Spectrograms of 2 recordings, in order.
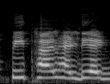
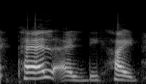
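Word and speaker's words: phthalaldehyde: बहुत बच्चे इसको पीथैल एल्डिहाइड भी बोलते हैं, पर ऐसा मैंने सुना है कि यहाँ भाई ये जो पी है ये साइलेंट होता है और इसका नाम है थैल एल्डिहाइड।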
